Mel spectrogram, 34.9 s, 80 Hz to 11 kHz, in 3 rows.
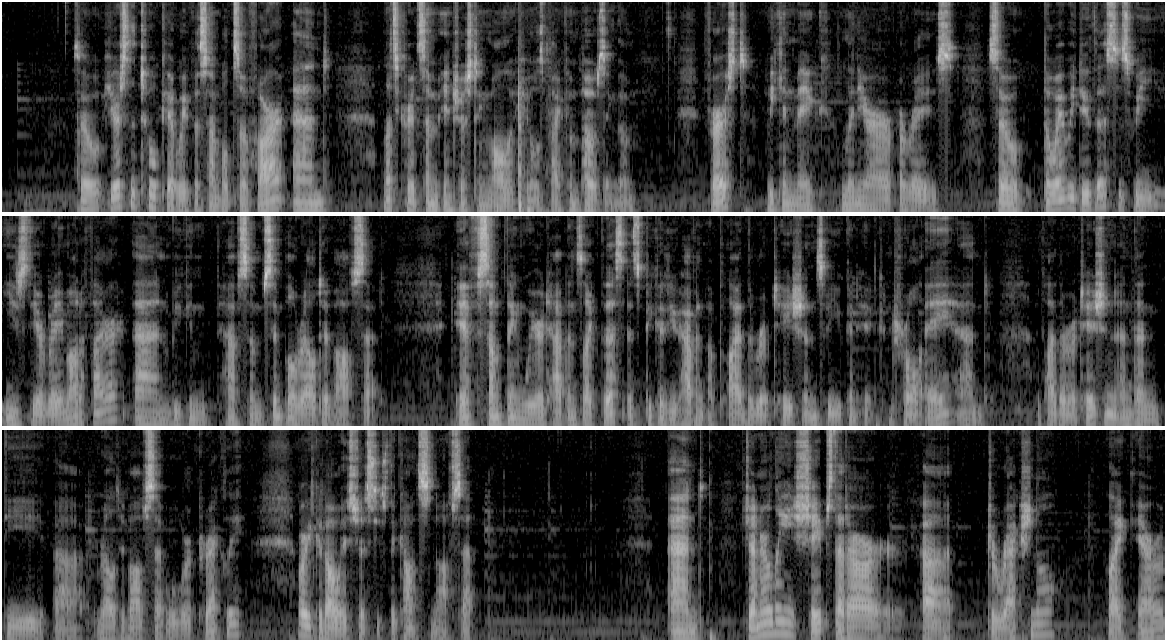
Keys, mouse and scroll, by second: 0.0 scroll up 2, 0.5 scroll down 1, 2.5 click, 3.3 shift+d, 4.8 click, 5.1 g, 8.3-11.6 drag, 11.6 scroll down 1, 11.9-13.4 typing, 12.2 click, 13.3 click, 16.1-19.8 drag, 19.8 scroll up 4, 20.0-20.4 scroll down 2, 21.2 ctrl+a, 22.6-24.7 drag, 24.7-25.3 scroll down 2, 25.3-26.2 scroll down 3, 26.2-26.6 drag, 26.6 a, 26.7-27.0 scroll up 2, 27.0-27.4 scroll down 2, 28.0 click, 28.1 shift+d, 30.2-33.2 drag, 33.2-34.4 typing, 33.7 click, 34.5 scroll down 1.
